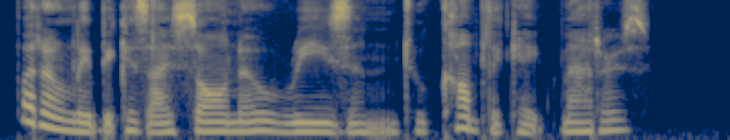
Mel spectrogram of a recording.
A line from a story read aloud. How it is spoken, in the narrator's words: Cadswain said quietly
